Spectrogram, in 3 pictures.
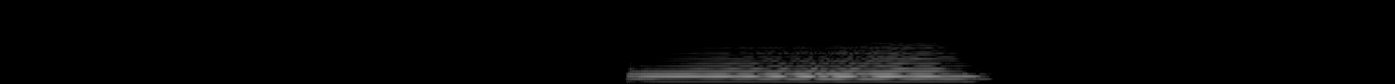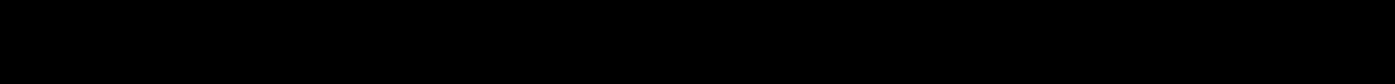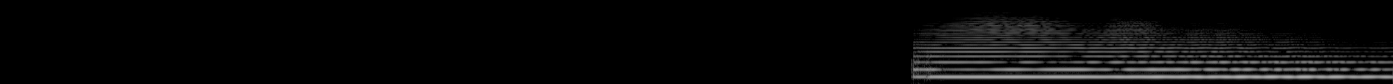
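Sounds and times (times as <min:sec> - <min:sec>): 
horn: 0:06.3 - 0:09.9, 0:37.0 - 0:41.8.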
